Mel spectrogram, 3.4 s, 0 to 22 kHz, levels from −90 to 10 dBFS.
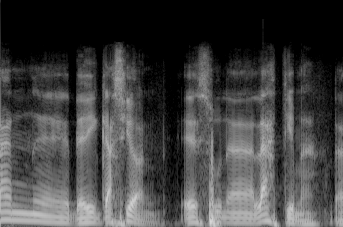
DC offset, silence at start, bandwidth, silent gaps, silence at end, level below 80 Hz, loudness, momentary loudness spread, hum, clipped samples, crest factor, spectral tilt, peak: under 0.1%; 0 s; 9.8 kHz; none; 0 s; -28 dBFS; -17 LUFS; 6 LU; none; under 0.1%; 16 dB; -6 dB/octave; 0 dBFS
